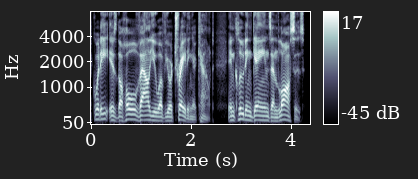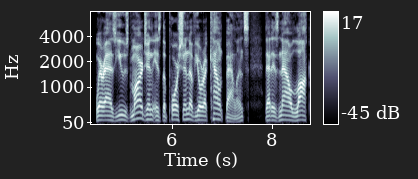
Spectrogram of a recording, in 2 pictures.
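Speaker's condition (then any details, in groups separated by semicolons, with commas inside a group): No condition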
